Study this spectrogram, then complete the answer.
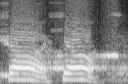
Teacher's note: इनका उच्चारण करने में ऊष्मा बाहर को निकलती है। ये श ऐसे उच्चारण करने में जो हवा है कहीं ना कहीं रगड़ करती है। घर्षण करती है। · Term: उष्म व्यंजन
